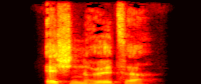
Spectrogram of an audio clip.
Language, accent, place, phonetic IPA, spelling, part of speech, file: German, Germany, Berlin, [ˈɛʃn̩ˌhœlt͡sɐ], Eschenhölzer, noun, De-Eschenhölzer.ogg
- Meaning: nominative/accusative/genitive plural of Eschenholz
